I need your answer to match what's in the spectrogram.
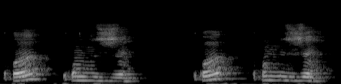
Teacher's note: Смотрите, букву «к», чтобы ее правильно произнести, нам нужно, мы произносим, то есть образуем этот звук от буквы «к» путем округления губ. Смотрите, попробуйте произнести букву «к» и при этом округляя губы.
